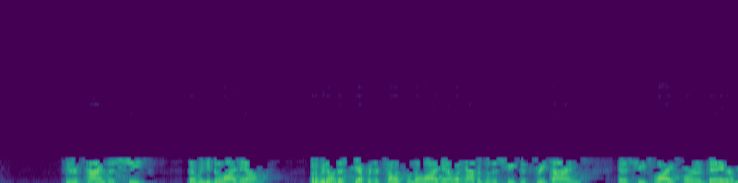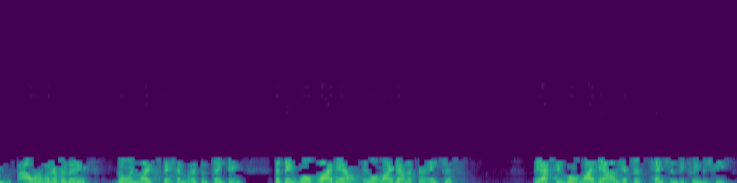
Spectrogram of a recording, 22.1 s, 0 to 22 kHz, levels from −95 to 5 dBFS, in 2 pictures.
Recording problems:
garbled, watery; badly; nothing above 2.5 kHz

